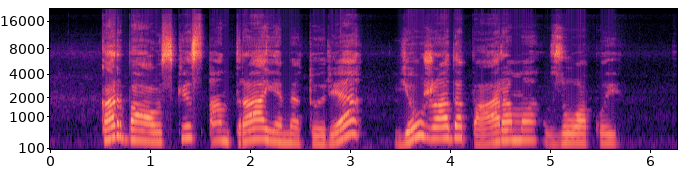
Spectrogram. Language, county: Lithuanian, Klaipėda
